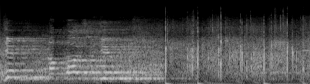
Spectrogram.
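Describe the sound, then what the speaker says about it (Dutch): Applause for the first-place winner at a Lego day event breaks out midway after a speaker's voice, a burst of clapping from a small crowd that continues to the end. "Applaus voor Jim"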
